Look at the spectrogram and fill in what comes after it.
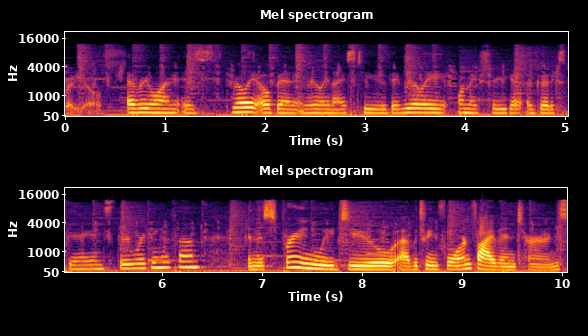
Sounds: music
speech
soundtrack music

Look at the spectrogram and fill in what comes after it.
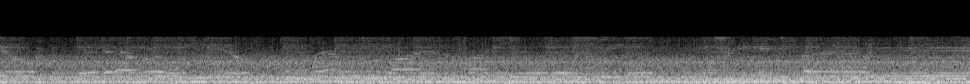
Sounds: vehicle
car
music
car passing by

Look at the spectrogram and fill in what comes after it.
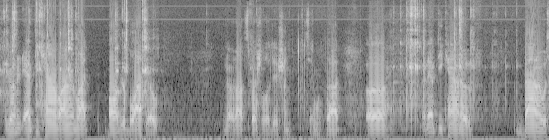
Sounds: speech

